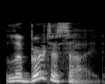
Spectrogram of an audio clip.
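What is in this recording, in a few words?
"liberticide", British English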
